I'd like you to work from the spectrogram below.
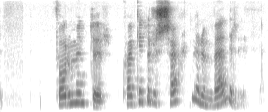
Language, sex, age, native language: Icelandic, female, 40-49, Icelandic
